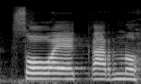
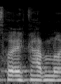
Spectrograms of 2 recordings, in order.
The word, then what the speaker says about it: Soekarno: Nana susah baca ya sowkarno Soekarno Ini bacanya Soekarno Ini adalah ejaan lama tulisan lama ya kita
